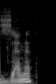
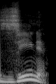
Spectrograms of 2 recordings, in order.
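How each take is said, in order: First: Zenith is said with a British-sounding pronunciation. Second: Zenith is said with an American-sounding pronunciation. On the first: The speaker calls it wrong. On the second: The speaker calls it right.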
